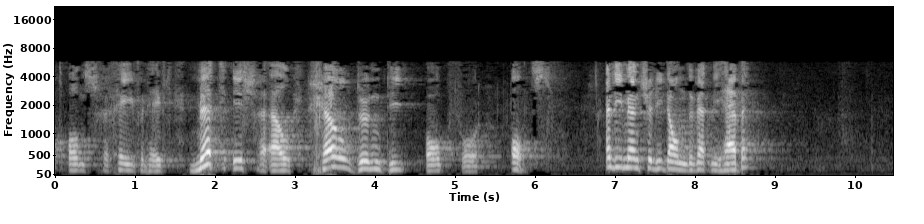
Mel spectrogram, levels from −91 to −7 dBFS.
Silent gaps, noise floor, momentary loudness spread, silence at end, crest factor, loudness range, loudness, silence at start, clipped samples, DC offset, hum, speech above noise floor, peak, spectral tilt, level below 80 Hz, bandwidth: none; -60 dBFS; 18 LU; 1.7 s; 20 dB; 5 LU; -23 LUFS; 0 s; under 0.1%; under 0.1%; none; 38 dB; -6 dBFS; -5.5 dB/octave; -70 dBFS; 6 kHz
